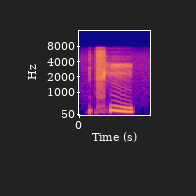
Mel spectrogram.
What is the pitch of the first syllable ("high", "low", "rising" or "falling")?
falling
